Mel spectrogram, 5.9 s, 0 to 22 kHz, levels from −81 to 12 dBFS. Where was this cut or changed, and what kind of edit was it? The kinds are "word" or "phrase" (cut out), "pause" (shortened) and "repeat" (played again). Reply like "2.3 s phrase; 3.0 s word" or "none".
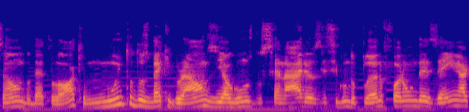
4.0 s phrase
